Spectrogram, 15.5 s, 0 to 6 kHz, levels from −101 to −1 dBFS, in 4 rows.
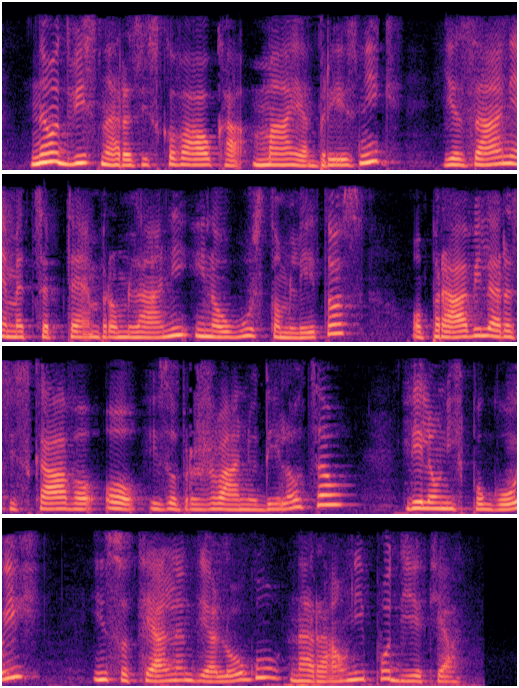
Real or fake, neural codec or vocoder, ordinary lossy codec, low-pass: real; none; AAC, 32 kbps; 5.4 kHz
